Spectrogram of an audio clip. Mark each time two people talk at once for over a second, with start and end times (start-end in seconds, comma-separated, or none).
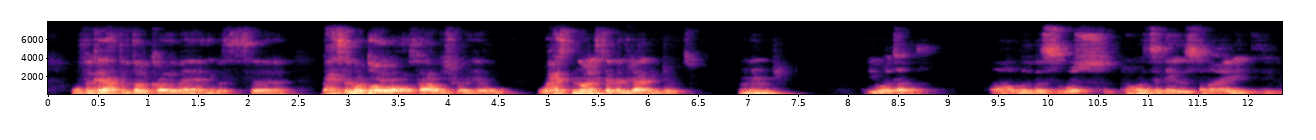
none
